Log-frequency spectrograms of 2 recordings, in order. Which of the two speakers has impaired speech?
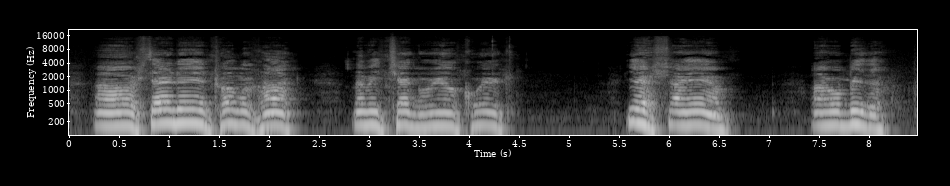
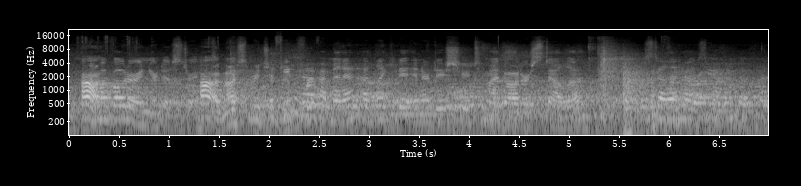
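The first: cerebral palsy.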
